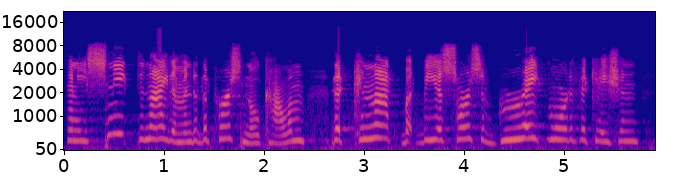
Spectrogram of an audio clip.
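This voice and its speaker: A melodramatic teenage boy in 1950s radio sitcom style, high and piercingly bright. He delivers florid lines with great self-importance, in a reverberant old studio recording. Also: moderate pace, exaggerated voice. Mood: grave, pompous. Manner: pompous, florid wording.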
